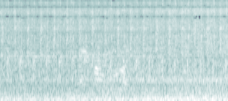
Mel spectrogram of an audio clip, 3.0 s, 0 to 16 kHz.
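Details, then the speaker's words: Ram 2500 6.4 Hemi, about 24,000 miles, oil apparently never changed, most consumed: steady knocking tick about three per second under rough idle, stalling unless throttled; suspected lifter/cam flat-spotting, possibly rod or bearing knock. "it could it could be a rod knock or some sort of bearing knock as well it's getting bad it's the point now where the truck is dying and not wanting to start unless you're giving it throttle"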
